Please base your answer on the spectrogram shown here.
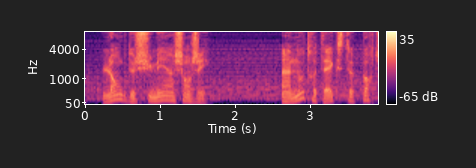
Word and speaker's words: Sumer: Mis à part la mauvaise prononciation du nom, on aurait dû dire Chumé. Et non Sumer au père avait raison.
